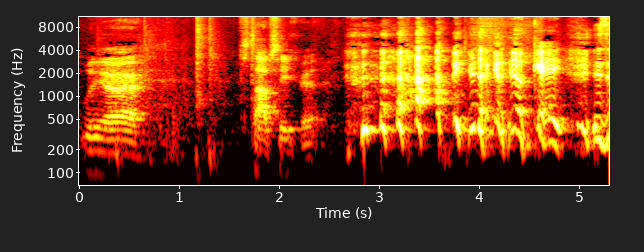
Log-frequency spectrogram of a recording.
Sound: sound of woman laughing

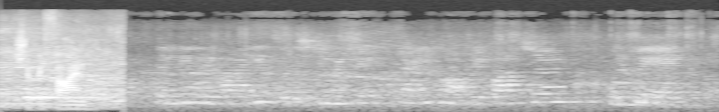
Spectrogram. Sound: airport announcer calls

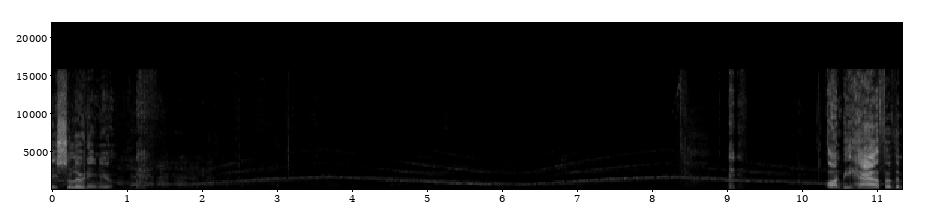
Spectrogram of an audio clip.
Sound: siren Wailing

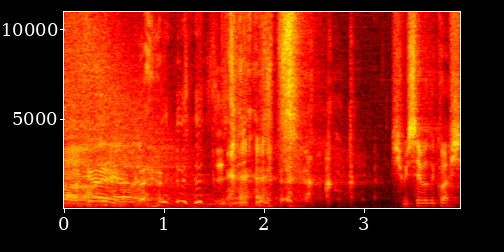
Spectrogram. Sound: shouting; laughing

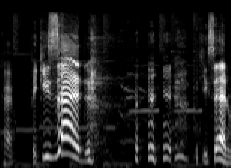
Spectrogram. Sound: laughs

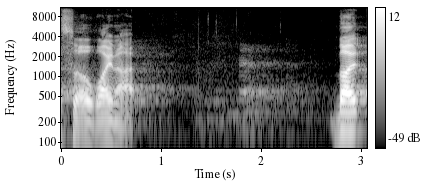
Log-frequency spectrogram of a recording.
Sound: congregants laughing

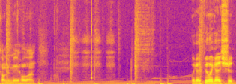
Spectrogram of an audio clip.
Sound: sniffs

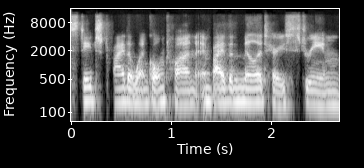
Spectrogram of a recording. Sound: speaking in Mandarin

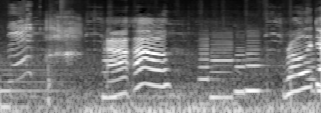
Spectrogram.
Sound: voiceover

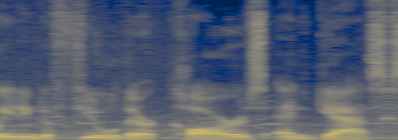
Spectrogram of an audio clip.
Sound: nats: water

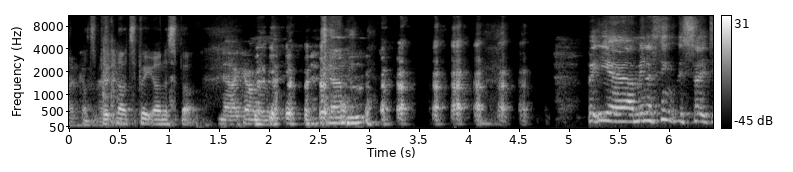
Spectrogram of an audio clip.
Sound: laughing

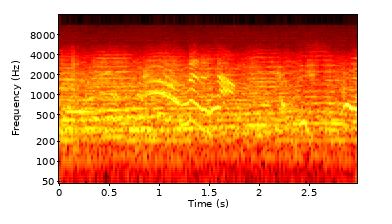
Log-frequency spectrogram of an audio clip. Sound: shouting

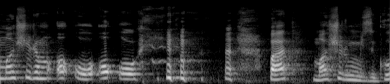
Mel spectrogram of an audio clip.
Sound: laughs

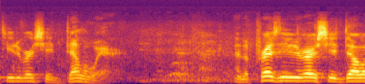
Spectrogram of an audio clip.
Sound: laughter

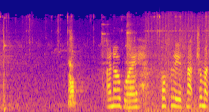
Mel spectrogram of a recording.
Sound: barking

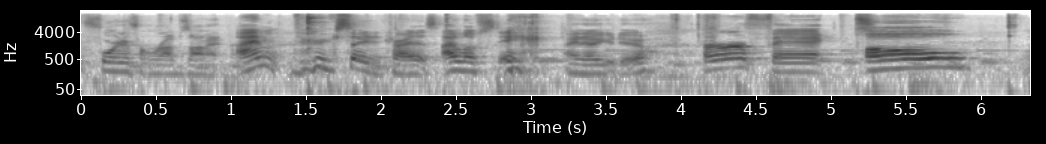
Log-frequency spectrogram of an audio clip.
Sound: laughing

